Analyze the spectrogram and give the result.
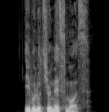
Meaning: evolutionism
- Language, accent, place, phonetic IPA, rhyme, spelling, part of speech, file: German, Germany, Berlin, [evolut͡si̯oˈnɪsmʊs], -ɪsmʊs, Evolutionismus, noun, De-Evolutionismus.ogg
